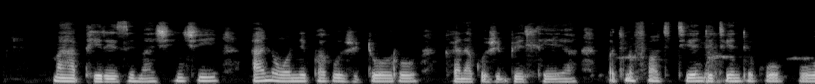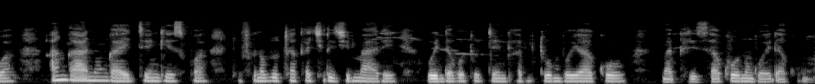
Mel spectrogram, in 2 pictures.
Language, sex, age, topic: Ndau, female, 36-49, health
